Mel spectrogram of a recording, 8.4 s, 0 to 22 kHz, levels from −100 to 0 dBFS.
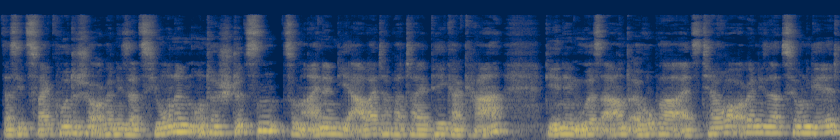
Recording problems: off-mic speech; far
room echo; very slight; dies away in 0.3 s

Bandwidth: 14.5 kHz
